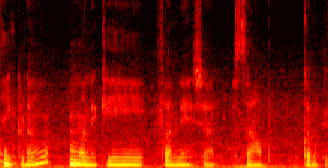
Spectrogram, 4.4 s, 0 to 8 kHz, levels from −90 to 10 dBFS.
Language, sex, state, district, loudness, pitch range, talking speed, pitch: Telugu, female, Andhra Pradesh, Annamaya, -20 LUFS, 175-190 Hz, 70 wpm, 180 Hz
